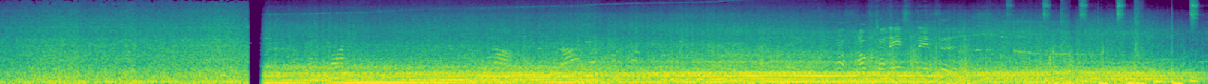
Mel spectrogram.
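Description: Water taxi's engine running steadily under way: a loud, even low drone over the rush of its wake. The sound cuts out for a moment about three seconds in, then the drone holds steady.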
